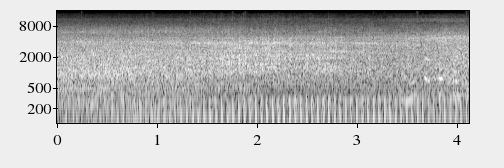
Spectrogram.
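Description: A road vehicle's engine running close by, a low rapid pulsing note that builds about half a second in and eases off near the end, over general street traffic noise.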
